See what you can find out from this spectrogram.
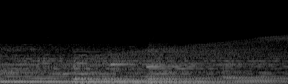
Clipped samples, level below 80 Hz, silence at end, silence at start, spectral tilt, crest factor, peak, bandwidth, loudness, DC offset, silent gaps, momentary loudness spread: under 0.1%; -48 dBFS; 0 s; 0 s; -7.5 dB/octave; 14 dB; -24 dBFS; 4.3 kHz; -39 LUFS; under 0.1%; none; 5 LU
